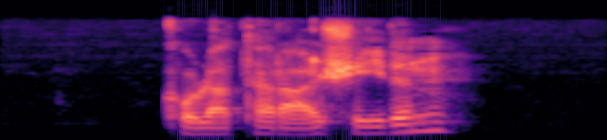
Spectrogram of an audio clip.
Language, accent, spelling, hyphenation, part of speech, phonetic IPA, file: German, Austria, Kollateralschäden, Kol‧la‧te‧ral‧schä‧den, noun, [ˌkɔlateˈʁaːlˌʃɛːdn̩], De-at-Kollateralschäden.ogg
- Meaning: plural of Kollateralschaden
